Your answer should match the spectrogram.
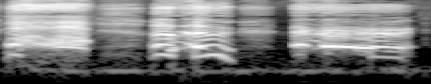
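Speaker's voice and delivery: high, loud comic wails; mock wailing. Wife mid-meltdown before husband stops her, mock wailing. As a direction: wail wordlessly like a tantrum. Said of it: "I'm just like".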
